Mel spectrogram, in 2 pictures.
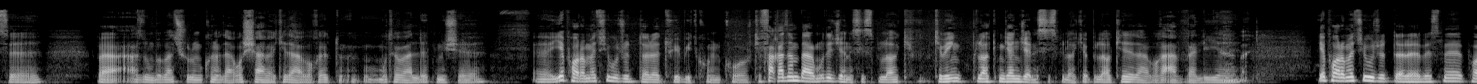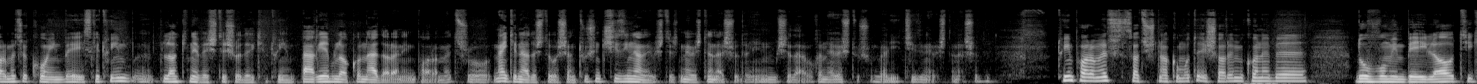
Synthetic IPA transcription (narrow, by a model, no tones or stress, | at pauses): se | væ̰æ̰zunbe̞bæːd̪̥ʃuɾuːmikʰo̞ned̪æ̰ɾvɒ̰ɣeʃæbæcʰed̪æɾvɒ̰ːɣemot̪ʰævælːe̞d̪miʃe̞ | jepʰɒːɾɒːme̞t̪ʰɾivod͡ʒuːd̪ːɒːɾet̪ʰuje̞bit̪kʰojnkʰo̰ɾ̥cʰefæɣæt̪æmd̪æɾmoɾd̪ed͡ʒenesisblɒkʰcʰːe̞beiːnb̥lɒːkmiːɟænd͡ʒenesisb̥lɒːcʰeblɒ̰ːkʰed̪æɾvɒ̰ːɣeʔævːælije | jepʰɒːɾɒːme̞t̪ɾiːvod͡ʒuːd̪̚ːɒːɾe̞beesme̞pʰɒːɾɒmet̪ɾekʰojnbḛjskʲʰe̞t̪ʰuiːnblɒːkʰne̞ve̞ʃt̪e̞ʃo̞d̪ekʰet̪ʰuiːnb̥æɣijeblɒːkʰonæd̪ɒ̰ːɾʔæ̰nḭnpʰɒ̰ɾɒ̰me̞t̪ʰɾːo̰næiŋcʰenæd̪ɒʃt̪ebɒːʃænt̪ʰuːʃ̬unt͡ʃʰiːziːnæeʃt̪neve̞ʃt̪enæ̰ʃo̞̰d̪eḭnmiːʃed̪æ̰ɾvɒ̰ːɣene̞ve̞ʃt̪t̪ʰuːʃunvæ̰lḭt͡ʃʰiːziːne̞ve̞ʃt̪e̞næ̰ʃod̪e | t̪ʰuiːnpʰɒːɾɒmet̪ɾ̥sɒːt̪ʰu̥ʃnɒːkʰomot̪ʰoeʃɒːɾe̞miːkʰo̞nebe̞d̪ovːomiːnbejlɒːt̪ʰiː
